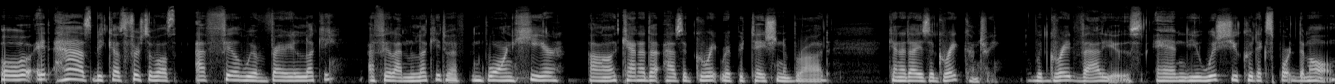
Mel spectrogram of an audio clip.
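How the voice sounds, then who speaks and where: With a Quebec accent, a woman speaks at a fairly low pitch and moderate pace, her intonation fairly even and her loudness very even, in a dry, close sound with no echo on a very clean recording with a silent background. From Quebec, Chicoutimi. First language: French. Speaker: media executive and former journalist. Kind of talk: interview. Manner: hesitant, many fillers.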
